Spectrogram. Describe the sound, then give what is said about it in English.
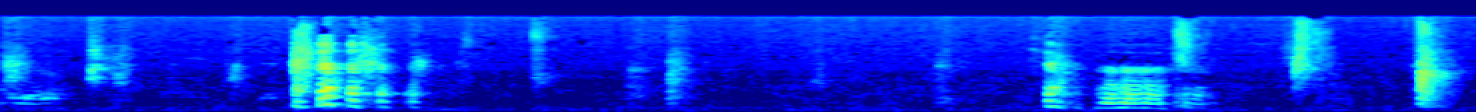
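A dog gives a few short, fairly faint barks and whimpering yelps in two brief bursts, separated by quiet stretches with faint clicks and low background hum. “I thought you were running to greet the dog, eh?”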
